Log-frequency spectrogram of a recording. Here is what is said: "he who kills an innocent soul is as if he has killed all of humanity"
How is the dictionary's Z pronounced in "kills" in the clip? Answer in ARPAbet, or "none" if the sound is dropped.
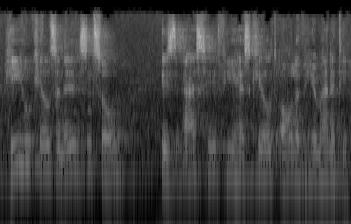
Z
